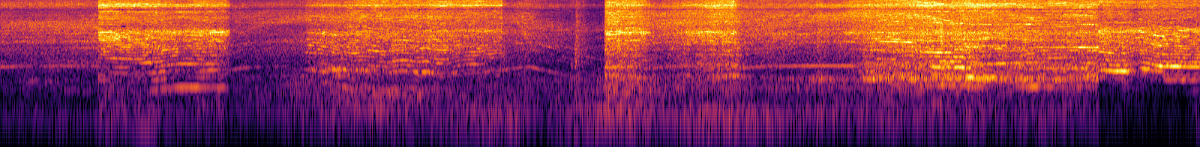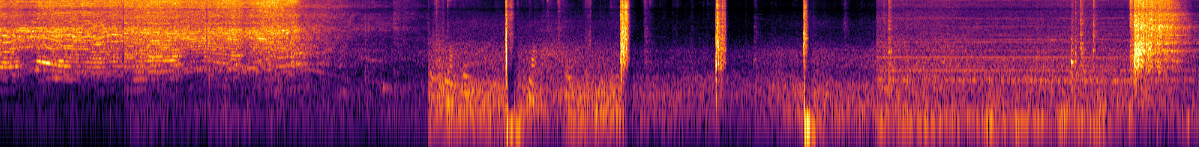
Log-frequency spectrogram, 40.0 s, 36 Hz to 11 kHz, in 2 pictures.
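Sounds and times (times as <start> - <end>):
angle grinder cutting sheet steel: 0.0 - 26.5, 38.8 - 39.9.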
